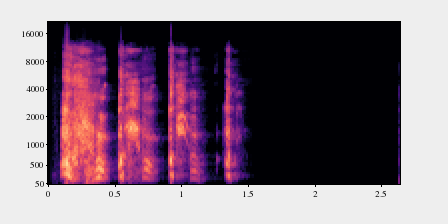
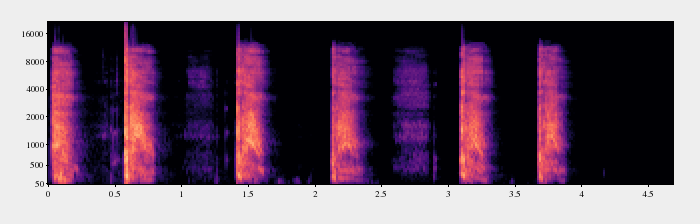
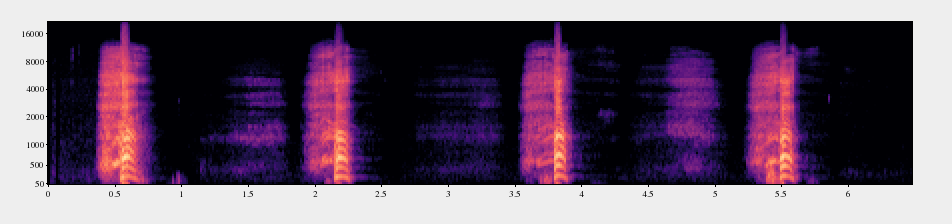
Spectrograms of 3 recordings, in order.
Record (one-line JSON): {"cough_length": "2.6 s", "cough_amplitude": 32768, "cough_signal_mean_std_ratio": 0.38, "three_cough_length": "4.7 s", "three_cough_amplitude": 32768, "three_cough_signal_mean_std_ratio": 0.32, "exhalation_length": "6.5 s", "exhalation_amplitude": 32768, "exhalation_signal_mean_std_ratio": 0.25, "survey_phase": "beta (2021-08-13 to 2022-03-07)", "age": "65+", "gender": "Male", "wearing_mask": "No", "symptom_none": true, "smoker_status": "Ex-smoker", "respiratory_condition_asthma": false, "respiratory_condition_other": false, "recruitment_source": "REACT", "submission_delay": "1 day", "covid_test_result": "Negative", "covid_test_method": "RT-qPCR", "influenza_a_test_result": "Negative", "influenza_b_test_result": "Negative"}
